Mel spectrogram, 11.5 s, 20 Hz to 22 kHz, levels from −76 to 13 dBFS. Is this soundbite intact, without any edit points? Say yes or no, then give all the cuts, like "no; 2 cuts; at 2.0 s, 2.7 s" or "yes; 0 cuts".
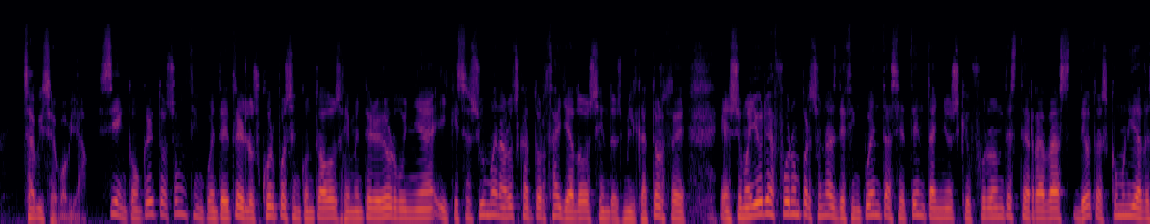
no; 2 cuts; at 0.9 s, 3.4 s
